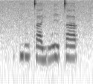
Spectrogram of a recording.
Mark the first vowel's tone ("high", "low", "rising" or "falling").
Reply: high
